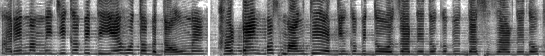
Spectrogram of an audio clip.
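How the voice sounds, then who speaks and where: Brief: dubber playing a cheeky, argumentative young bride, very high chipmunk pitch, loud music beneath. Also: fast talker. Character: sassy demanding young daughter-in-law. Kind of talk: comedic Hindi fan dub. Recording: loud music bed over voice.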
